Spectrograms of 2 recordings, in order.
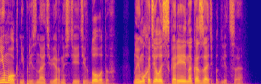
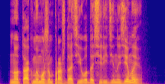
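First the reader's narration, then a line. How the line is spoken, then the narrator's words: Plain. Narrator (Russian): ответил Хьорливу Асфальд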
